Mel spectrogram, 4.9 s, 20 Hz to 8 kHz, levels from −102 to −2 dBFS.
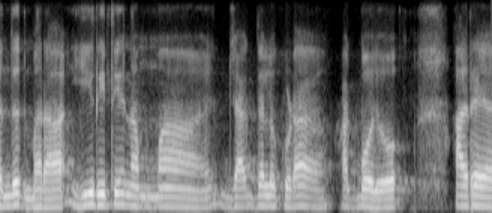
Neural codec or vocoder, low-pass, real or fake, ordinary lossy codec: codec, 16 kHz, 16 kbps, FreqCodec, larger model; 7.2 kHz; fake; Opus, 32 kbps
